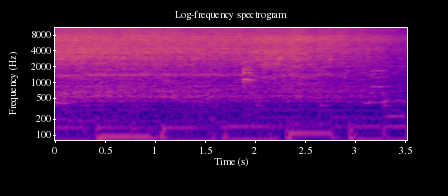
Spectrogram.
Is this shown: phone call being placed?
no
